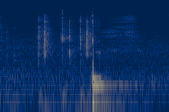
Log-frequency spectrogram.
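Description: Computer keyboard being typed on: a handful of separate keystrokes, most of them in the first second or so.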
